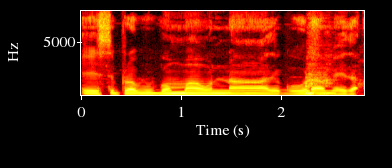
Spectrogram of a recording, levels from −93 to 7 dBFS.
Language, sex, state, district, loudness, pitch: Telugu, male, Telangana, Mahabubabad, -16 LUFS, 110 Hz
